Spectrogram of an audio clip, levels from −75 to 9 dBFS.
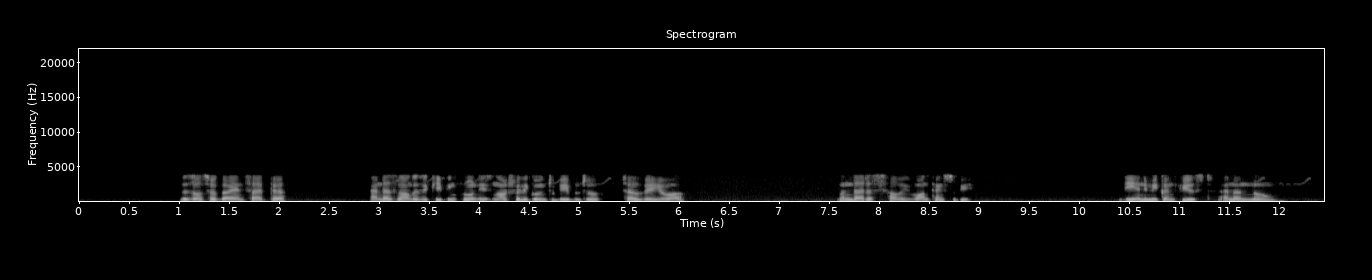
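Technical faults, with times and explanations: Throughout, gain pumping: the gain swings by around 10 dB, so everything sounds squashed together. Likely the mic gain is far too high, with a fast limiter pulling it down on each peak.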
